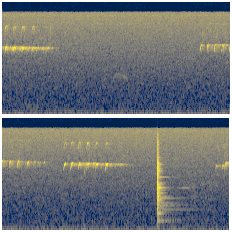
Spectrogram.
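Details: Series of sharp, high whistled notes from a little ground squirrel on the Beglitskaya Spit, repeating in short runs, with one loud click near the end and a low wind rumble underneath.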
